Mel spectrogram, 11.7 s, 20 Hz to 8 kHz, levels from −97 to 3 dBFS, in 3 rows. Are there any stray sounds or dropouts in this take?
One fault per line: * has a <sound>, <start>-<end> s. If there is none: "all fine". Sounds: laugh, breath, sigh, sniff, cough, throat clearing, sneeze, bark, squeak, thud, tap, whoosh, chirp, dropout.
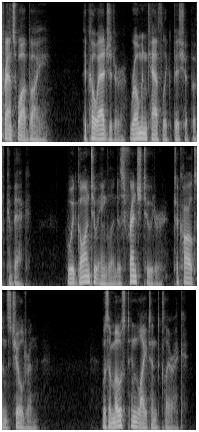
all fine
